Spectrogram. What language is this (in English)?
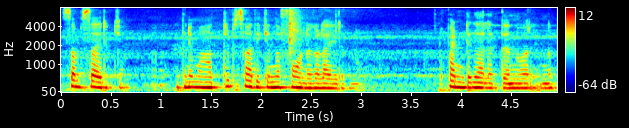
Malayalam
